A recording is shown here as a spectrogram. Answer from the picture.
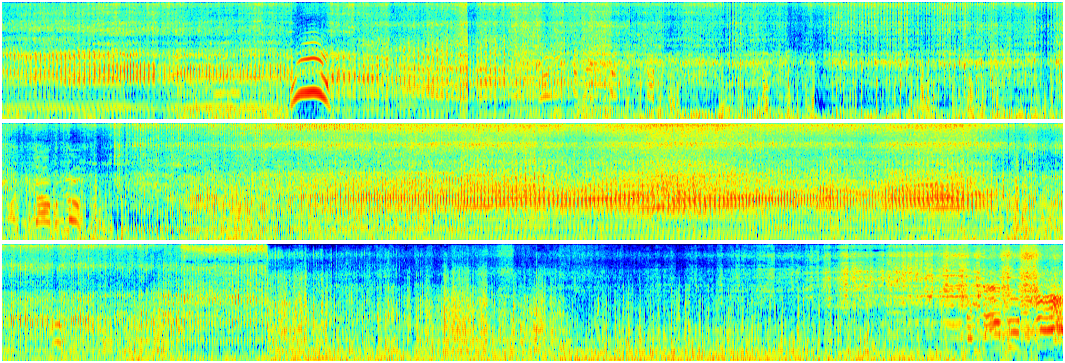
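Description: Dirt bike engines revving up and down under load as the bikes climb a steep grassy hill, the pitch rising and falling again and again. There is a short sharp sound about three seconds in.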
